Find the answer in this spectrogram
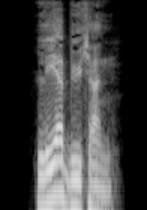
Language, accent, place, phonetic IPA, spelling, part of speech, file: German, Germany, Berlin, [ˈleːɐ̯ˌbyːçɐn], Lehrbüchern, noun, De-Lehrbüchern.ogg
- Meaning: dative plural of Lehrbuch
